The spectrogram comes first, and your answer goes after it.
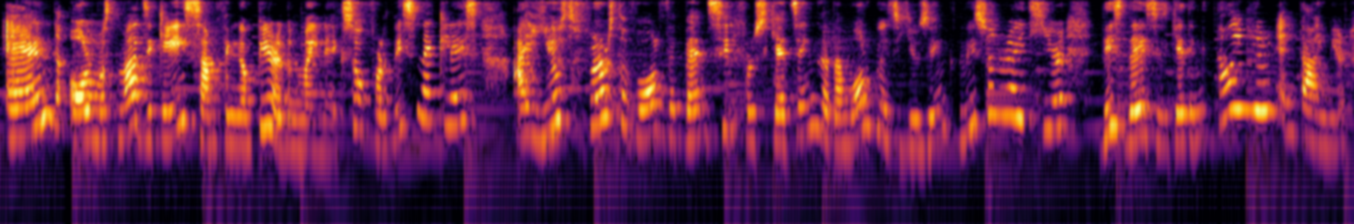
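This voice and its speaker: A Greek-accented woman explains a makeup routine step by step in a chatty, self-correcting manner. Her voice sits high, and the room around her is echoey. Faint music plays under her talk. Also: sing-song, measured pace, fairly bright tone. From Greece. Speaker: makeup artist and channel host. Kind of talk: narrated makeup tutorial.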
